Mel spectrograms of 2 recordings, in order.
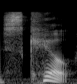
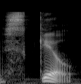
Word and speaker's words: skill: 好，skill 这个字要注意的是，sk 开头的字呢，我们会把 k 念成 g，像是 g 的声音，所以这个不会念成 skill，而是念成 skill。有没有发现是 g 的声音？skill。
